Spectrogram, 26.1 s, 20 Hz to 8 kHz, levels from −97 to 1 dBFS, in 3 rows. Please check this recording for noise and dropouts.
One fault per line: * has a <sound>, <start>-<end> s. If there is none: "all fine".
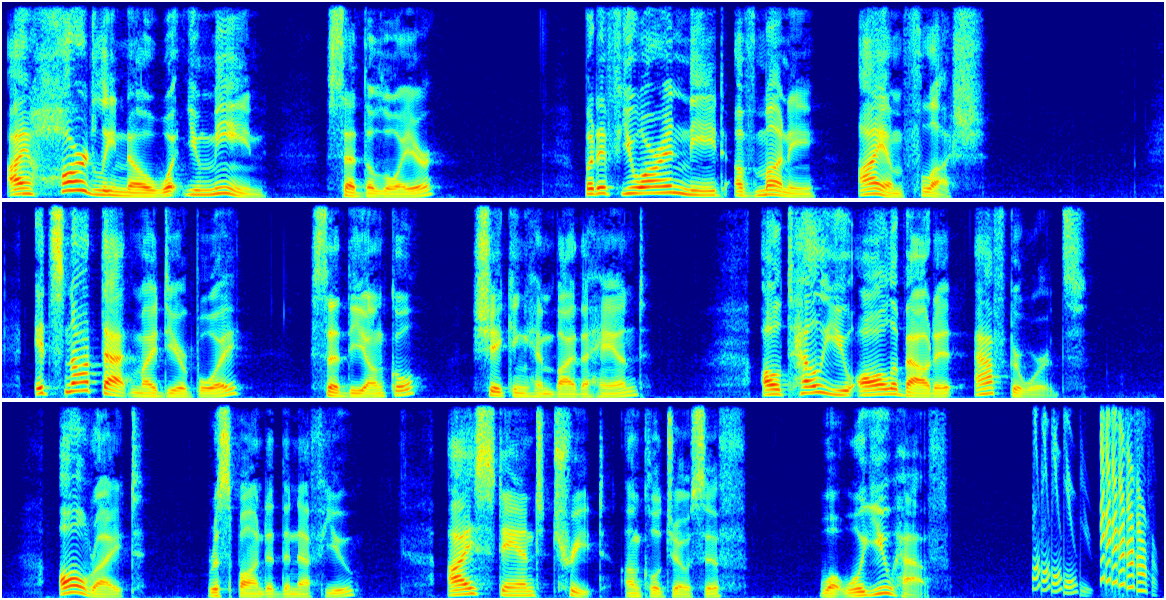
* has a chirp, 25.2-26.1 s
